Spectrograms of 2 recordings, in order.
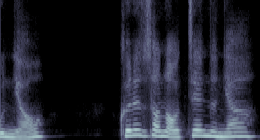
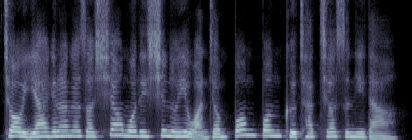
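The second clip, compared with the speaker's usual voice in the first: plain reading voice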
